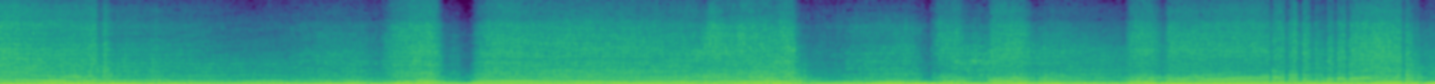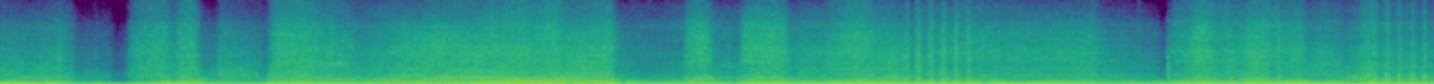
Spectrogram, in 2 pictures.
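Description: Demolition derby cars' engines revving hard, the pitch climbing and falling over and over, with several engines going at once.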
